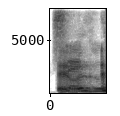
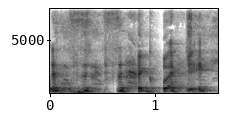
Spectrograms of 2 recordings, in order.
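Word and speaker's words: segue: And I was like, there's this one word I can never remember, but I always said it wrong. Segu. – Segway.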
